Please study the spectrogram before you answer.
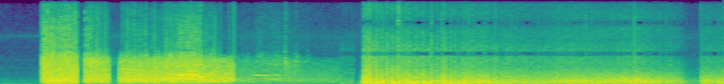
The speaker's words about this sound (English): Home security cameras capturing the first overnight explosion near Port Neches, just east of Houston.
